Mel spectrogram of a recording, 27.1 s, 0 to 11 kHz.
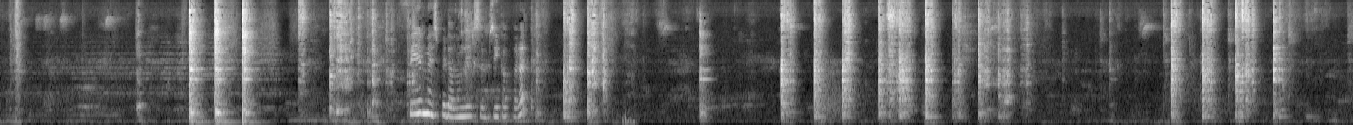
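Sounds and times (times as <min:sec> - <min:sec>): metal spoon scraping steel pan: 0:00.2 - 0:08.4, 0:09.0 - 0:09.8, 0:10.6 - 0:12.8, 0:15.6 - 0:20.9, 0:23.2 - 0:26.4.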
